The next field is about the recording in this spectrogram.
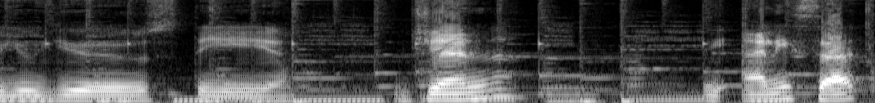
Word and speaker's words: Anisette: Anisette, yes.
